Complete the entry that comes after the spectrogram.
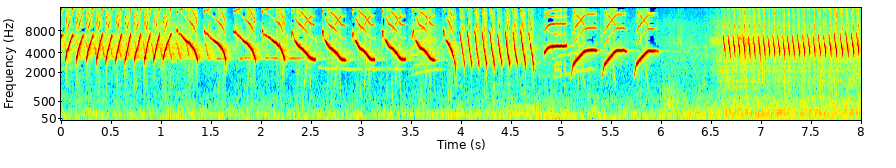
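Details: Loud Yorkshire canary song from a bird kept by its owner: rapid trill, a series of falling sweeps, another trill, rising swoops, a brief pause, then a high buzzy rattling trill.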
